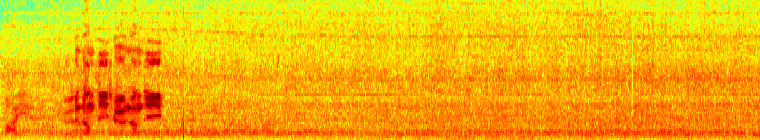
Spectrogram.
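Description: A helicopter's engine whines nearby.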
